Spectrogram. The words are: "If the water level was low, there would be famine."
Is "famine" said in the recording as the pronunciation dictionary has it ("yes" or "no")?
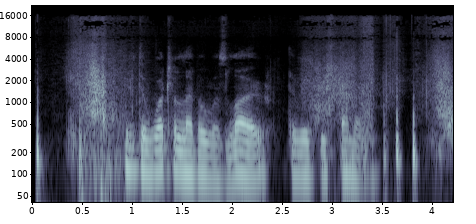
no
